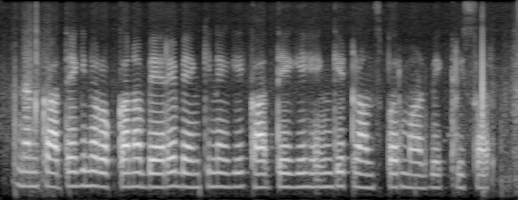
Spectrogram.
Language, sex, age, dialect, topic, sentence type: Kannada, female, 18-24, Dharwad Kannada, banking, question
